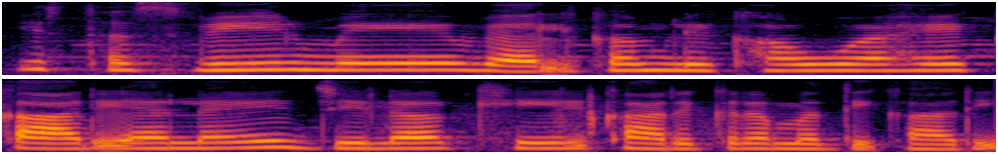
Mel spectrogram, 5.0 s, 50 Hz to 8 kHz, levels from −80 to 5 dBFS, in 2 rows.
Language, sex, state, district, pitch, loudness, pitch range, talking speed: Hindi, female, Haryana, Jhajjar, 245 Hz, -18 LUFS, 215-260 Hz, 145 wpm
